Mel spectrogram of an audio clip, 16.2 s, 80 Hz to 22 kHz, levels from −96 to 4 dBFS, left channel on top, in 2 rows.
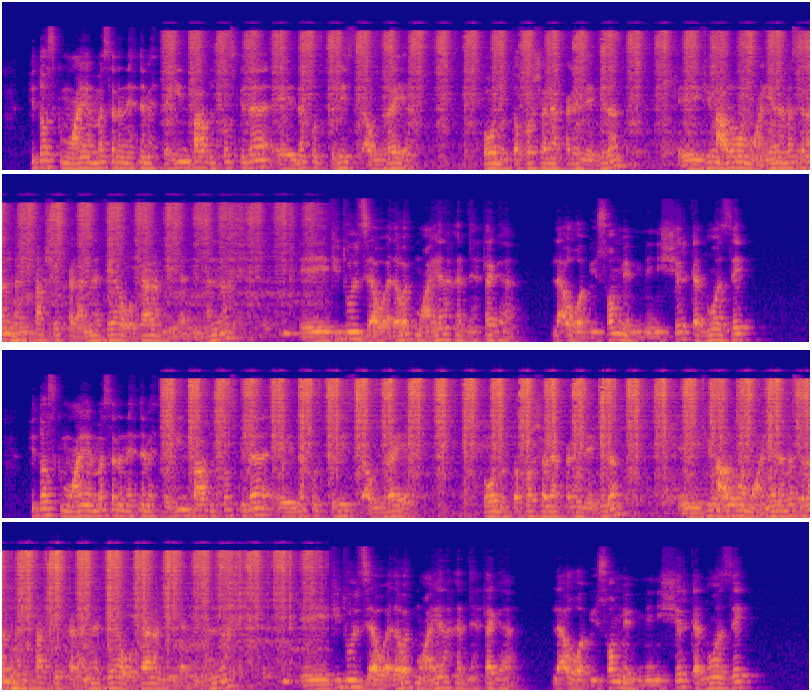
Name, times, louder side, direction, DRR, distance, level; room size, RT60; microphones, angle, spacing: voice 1, 0.4-4.2 4.8-6.2 6.8-10.4 11.0-13.2 13.6-15.5, right 1 dB, 20° left, 1 dB, 0.8 m, -28 dB
sound 1, 1.6-11.3, right 9 dB, 85° right, 0.5 m, -25 dB
2.7 x 2.3 x 2.8 m, 0.27 s
head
